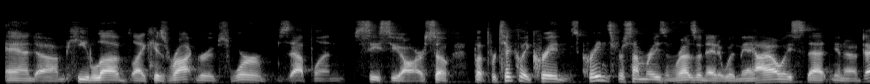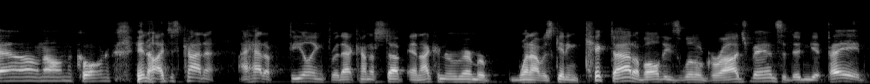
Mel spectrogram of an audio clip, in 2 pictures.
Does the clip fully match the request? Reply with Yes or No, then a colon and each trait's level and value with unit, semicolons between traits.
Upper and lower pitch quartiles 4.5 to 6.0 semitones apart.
Yes: average, 4.9 semitones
